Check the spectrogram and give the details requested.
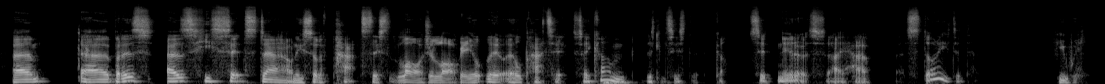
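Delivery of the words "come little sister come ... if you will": soft, clumsy put-on Eastern European accent. Voicing a character who pats a log and invites little sister near, bad Eastern European accent. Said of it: "in various uh, Eastern European accents".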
